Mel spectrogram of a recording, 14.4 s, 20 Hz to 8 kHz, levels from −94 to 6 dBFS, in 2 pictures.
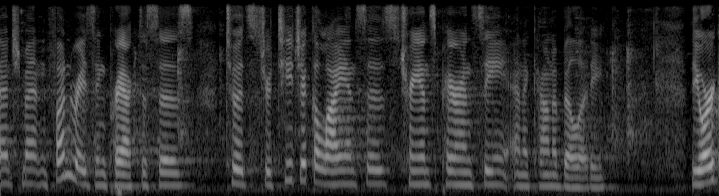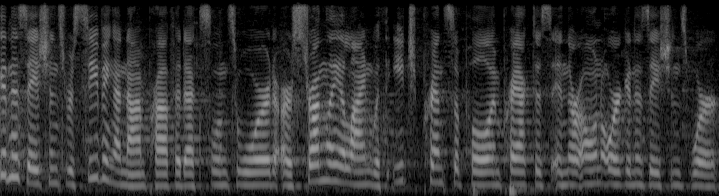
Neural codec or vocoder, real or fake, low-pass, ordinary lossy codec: none; real; 7.2 kHz; Opus, 64 kbps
